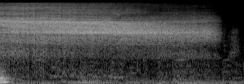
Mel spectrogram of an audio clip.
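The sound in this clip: Steam hisses loudly as hot metal is quenched in a bucket of oil, a steady, bright rush that holds for about two seconds before cutting off and fading away.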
